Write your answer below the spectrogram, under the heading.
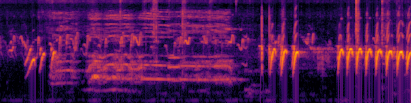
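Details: Black francolin chicks, new season: a few quick notes, then a sustained whistled tone, followed by an accelerating series of short downslurred chips repeated rapidly.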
